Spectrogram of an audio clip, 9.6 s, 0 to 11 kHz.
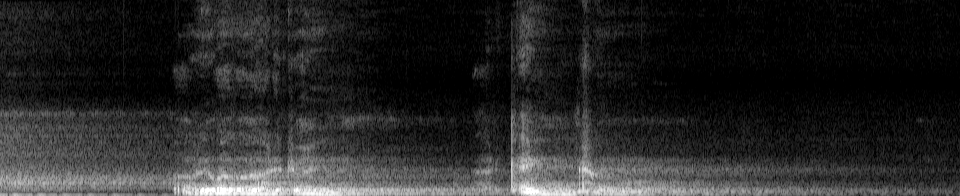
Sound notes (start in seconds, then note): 2.5 voice In Cave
